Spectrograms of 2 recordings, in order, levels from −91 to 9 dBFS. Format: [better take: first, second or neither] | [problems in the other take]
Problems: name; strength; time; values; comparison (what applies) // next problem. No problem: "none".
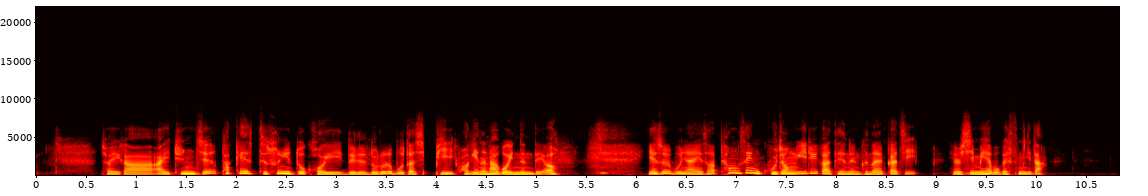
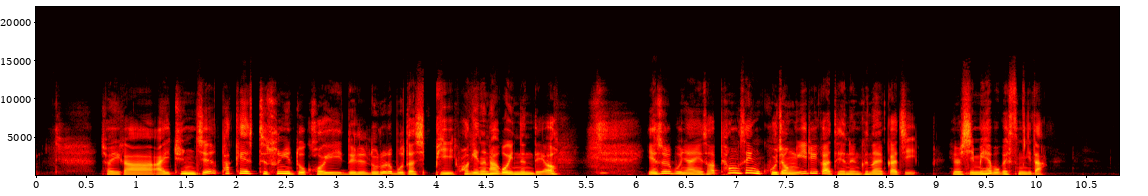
second | muffled; slightly; fading above 3.5 kHz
